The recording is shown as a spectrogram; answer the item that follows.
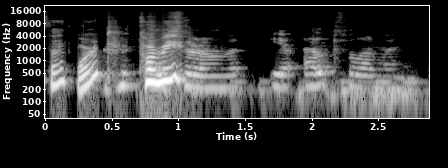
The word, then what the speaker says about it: Elbphilharmonie: Hall, the Kennedy Center, and could you please pronounce that word for me? Yeah, Elbphilharmonie. Elbphilharmonie in Hamburg.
